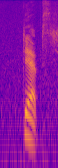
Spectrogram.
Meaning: 1. plural of depth 2. The deepest part. (Usually of a body of water.) 3. A very remote part 4. The lowest point, all-time low, nadir 5. The most severe or involved period
- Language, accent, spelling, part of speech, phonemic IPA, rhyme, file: English, US, depths, noun, /dɛpθs/, -ɛpθs, En-us-depths.ogg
